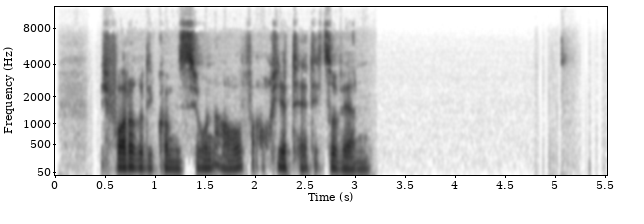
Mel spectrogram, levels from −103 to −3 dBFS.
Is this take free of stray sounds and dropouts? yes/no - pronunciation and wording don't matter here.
yes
